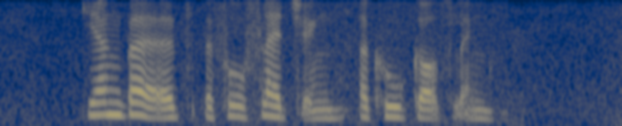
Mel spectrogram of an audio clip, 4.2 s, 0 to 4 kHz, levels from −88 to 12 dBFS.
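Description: From 1.30 to 1.38 s, just before "fledging are called", the room background turns into a smooth, featureless hiss about 1 dB quieter, then the real background returns as speech resumes. From 3.40 s to the end it happens again, about 2 dB down. This is comfort noise in place of the background, likely from discontinuous transmission. The sender went silent during the pause and the receiver synthesised generic noise, roughly matched to a background sitting about 32 dB below the loudest speech, within a narrowband path with nothing above 4 kHz.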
